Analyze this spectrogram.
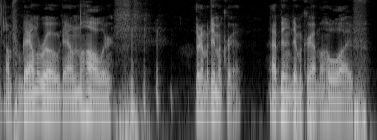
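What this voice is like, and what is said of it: Local regional accent. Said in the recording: “I have an accent. Like, I grew up here.”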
